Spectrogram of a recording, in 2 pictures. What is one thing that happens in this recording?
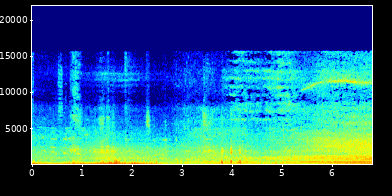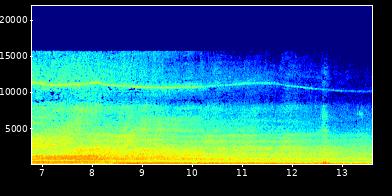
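A city bus engine rumbles as the bus pulls away and fades into the distance.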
